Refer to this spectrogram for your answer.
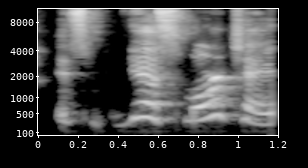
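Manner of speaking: high, panicked frantic yell, acted out. Recalling screaming to the waiters about a dead bird: retelling a panicked scream. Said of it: "And I'm screaming to the waiters".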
